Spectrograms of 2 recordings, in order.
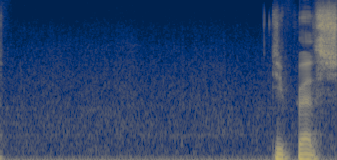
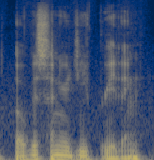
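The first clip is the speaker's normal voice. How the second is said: usual speaking voice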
